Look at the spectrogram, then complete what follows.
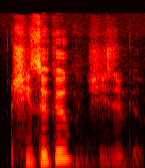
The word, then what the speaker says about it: Shizuku: And it's just done beautifully because you have so many scenes where our main character, how do you pronounce her name again? Shizuku.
